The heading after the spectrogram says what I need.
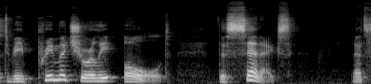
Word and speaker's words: Senex: So today we're going to explore the archetype which, not well managed, can drive us to be prematurely old, the Senex, that's spelled S-E-N-E-X, which is Latin for old man.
